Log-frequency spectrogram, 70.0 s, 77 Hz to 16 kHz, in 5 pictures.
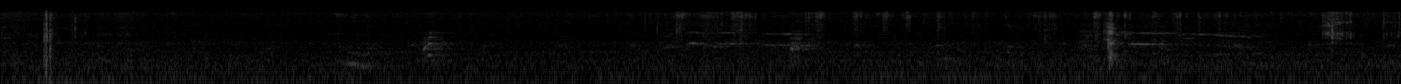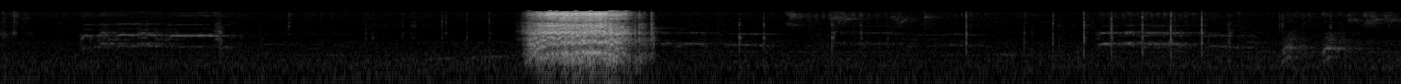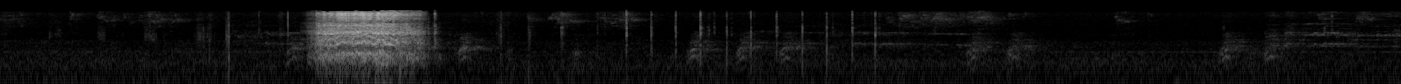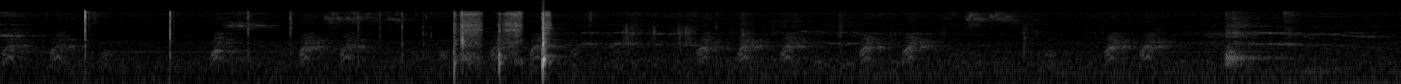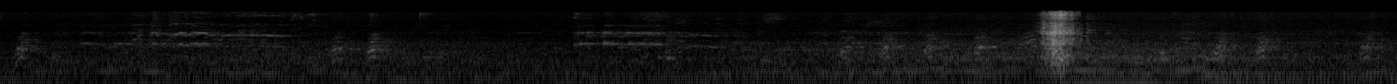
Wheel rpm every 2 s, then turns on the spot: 0, 0, 0, 0, 0, 0, 0, 0, 0, 40, 10, 0, 0, 0, 0, 40, 0, 0, 0, 0, 0, 0, 0, 0, 0, 0, 0, 0, 0, 0, 0, 0, 0, 10, 0.
none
